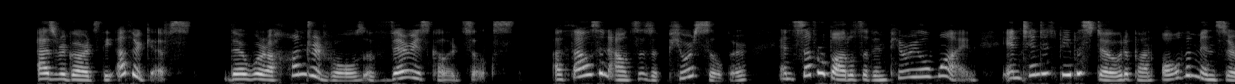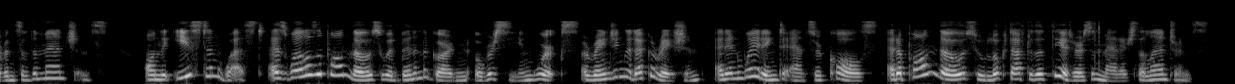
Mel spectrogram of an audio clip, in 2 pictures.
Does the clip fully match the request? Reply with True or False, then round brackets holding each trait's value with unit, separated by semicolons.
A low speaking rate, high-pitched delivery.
False (190 wpm; 245 Hz)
